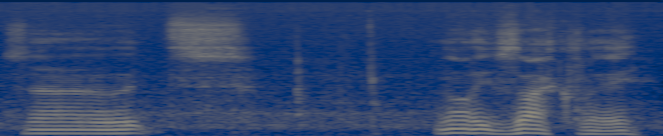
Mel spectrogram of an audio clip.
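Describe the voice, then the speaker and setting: A man's voice: on the low side, fairly even intonation, extremely slow, noisy background. A man thinking aloud in an understated, musing way as he gives a casual hands-on electronics demonstration, often putting questions to himself. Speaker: electronics hobbyist presenter.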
